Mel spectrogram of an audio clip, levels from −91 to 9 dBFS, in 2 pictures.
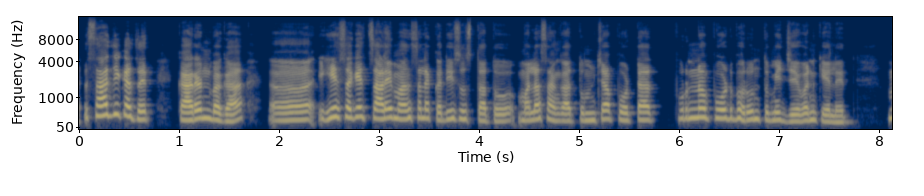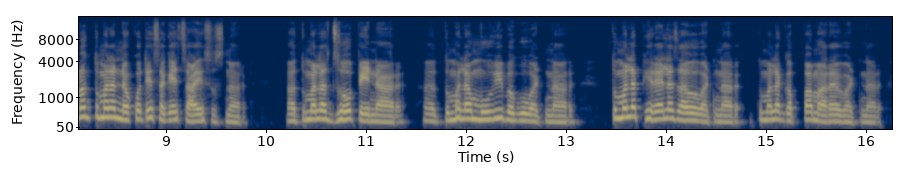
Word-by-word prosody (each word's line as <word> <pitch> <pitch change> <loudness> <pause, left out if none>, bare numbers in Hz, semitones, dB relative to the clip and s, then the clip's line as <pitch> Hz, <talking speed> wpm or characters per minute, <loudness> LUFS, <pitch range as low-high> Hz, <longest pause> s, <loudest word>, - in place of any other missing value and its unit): साहजिकच 335 -3 +5
आहेत, 230 0 +3 0.3
कारण 235 +5 +6
बघा 190 -5 +3 0.3
अ, - - -7 0.5
हे 270 +5 +3
सगळे 290 +1 +4
चाळे 255 +1 +5
माणसाला 260 +1 0
कधी 225 +4 -2
सुचतात 205 -6 -4
हो? 185 +2 -3
मला 210 +3 +1
सांगा, 200 -6 -1
तुमच्या 205 +4 -1
पोटात 215 0 0 0.2
पूर्ण 265 +2 0
पोट 265 0 0
भरून 240 -2 -1
तुम्ही 215 0 -3
जेवण 180 +5 -1
केलं 175 -3 -3
आहेत, 160 -1 -7 0.4
मग 295 +2 +2
तुम्हाला 290 -1 +5
नको 220 +2 +1
ते 270 - +2
सगळे 220 -1 0
चाळे 185 -4 +1
सुचणार. 165 -4 -9 0.4
अ, 190 - -1
तुम्हाला 235 +1 +3
झोप 230 +2 0
येणार, 175 -4 +1 0.2
अ, 190 -1 -6
तुम्हाला 245 +4 +2
मूवी 235 +2 +1
बघू 200 -2 0
वाटणार, 170 -2 -4 0.4
तुम्हाला 285 +3 +4
फिरायला 245 +1 +2
जावं 205 -4 +1
वाटणार, 170 -2 -4 0.2
तुम्हाला 225 +1 0
गप्पा 195 +3 -2
माराव्या 180 -2 0
वाटणार. 165 -1 -7
220 Hz, 175 wpm, -22 LUFS, 185-250 Hz, 0.5 s, कारण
